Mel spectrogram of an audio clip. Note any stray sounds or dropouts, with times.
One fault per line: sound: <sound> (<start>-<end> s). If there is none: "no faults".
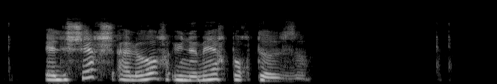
no faults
